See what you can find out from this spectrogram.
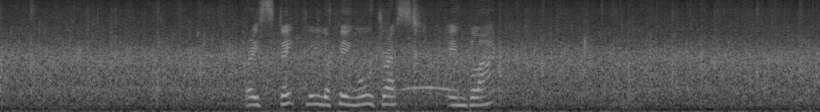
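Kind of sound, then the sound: crowd, applause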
